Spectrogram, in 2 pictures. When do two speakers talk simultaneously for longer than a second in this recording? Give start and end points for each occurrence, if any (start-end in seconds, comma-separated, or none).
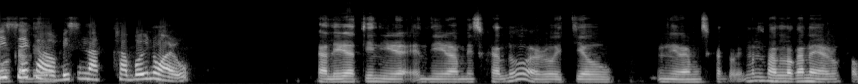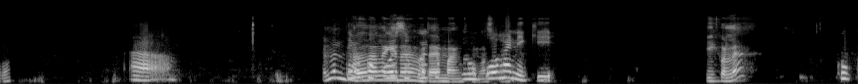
11.8-13.6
